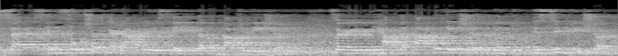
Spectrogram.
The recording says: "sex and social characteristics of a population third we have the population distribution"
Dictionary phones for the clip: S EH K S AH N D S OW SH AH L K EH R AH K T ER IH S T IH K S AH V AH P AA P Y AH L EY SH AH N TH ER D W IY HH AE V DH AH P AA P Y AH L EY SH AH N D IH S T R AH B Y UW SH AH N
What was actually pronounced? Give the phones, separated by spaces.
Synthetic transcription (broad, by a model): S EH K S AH N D S OW SH AH L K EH R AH K T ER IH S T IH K AH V AH P AA P Y AH L EY SH AH N S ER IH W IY HH AE V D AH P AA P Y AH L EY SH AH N D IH S T R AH B Y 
